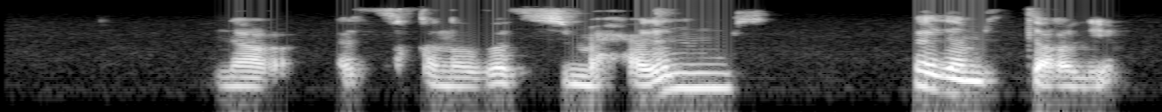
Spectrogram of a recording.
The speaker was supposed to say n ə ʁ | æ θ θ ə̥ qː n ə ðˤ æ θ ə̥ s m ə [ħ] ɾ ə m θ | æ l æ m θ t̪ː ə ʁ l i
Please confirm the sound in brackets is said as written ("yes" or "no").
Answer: yes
